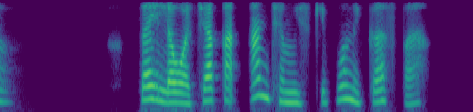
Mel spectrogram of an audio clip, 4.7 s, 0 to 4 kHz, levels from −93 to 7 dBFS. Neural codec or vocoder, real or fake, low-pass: codec, 16 kHz, about 1 kbps, DyCAST, with the encoder's durations; fake; 3.6 kHz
